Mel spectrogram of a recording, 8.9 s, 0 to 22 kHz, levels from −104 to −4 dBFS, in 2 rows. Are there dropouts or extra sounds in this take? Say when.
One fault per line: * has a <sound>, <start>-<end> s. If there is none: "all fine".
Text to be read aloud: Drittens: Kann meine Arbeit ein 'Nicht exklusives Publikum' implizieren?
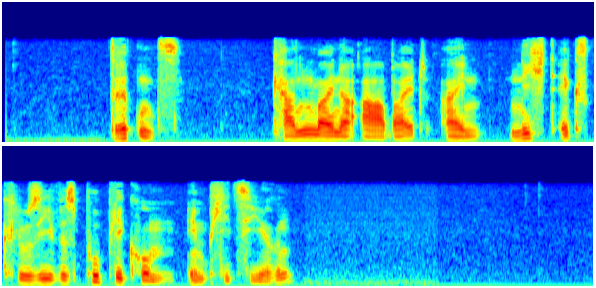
all fine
